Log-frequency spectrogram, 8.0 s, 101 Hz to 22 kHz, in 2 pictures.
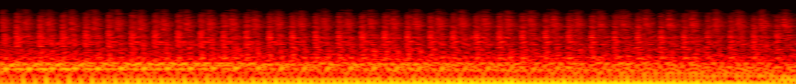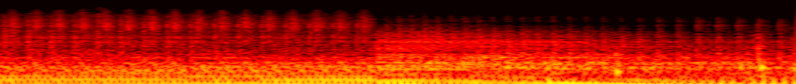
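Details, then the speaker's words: Toyota MR2 Spyder with 1ZZ engine, blown, started for the first time in over two months: rough, uneven running with a steady rapid knock riding the idle; internal failure, with big metal chunks later found in the drained oil. "guys it is time to finally start the mr2 it's been over two months since this thing was last started and it's gonna sound really bad when it starts"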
